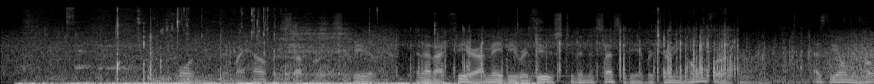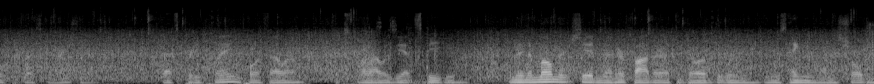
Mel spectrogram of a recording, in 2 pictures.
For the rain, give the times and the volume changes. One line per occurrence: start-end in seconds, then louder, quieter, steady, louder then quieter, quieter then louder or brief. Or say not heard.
0.0-17.4 louder.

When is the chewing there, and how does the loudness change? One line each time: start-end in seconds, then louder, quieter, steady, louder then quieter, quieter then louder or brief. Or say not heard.
0.1-5.5 quieter.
